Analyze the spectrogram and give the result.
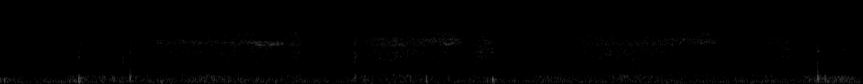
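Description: A thin, rectangular grey cardboard sheet held in the hand is brushed or rubbed across its surface, making a steady, bright, scratchy hiss. The strokes pause briefly twice, and a few soft clicks and taps stand out from the quiet rubbing.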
